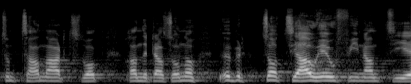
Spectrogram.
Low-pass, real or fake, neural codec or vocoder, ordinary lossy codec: 14.4 kHz; real; none; none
